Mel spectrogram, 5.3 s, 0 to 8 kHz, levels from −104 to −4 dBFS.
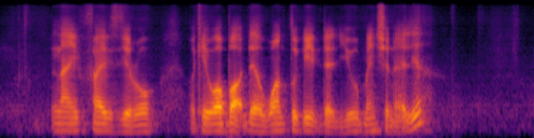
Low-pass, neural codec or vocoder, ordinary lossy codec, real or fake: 7.2 kHz; codec, 16 kHz, 0.7 kbps, FocalCodec; none; fake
